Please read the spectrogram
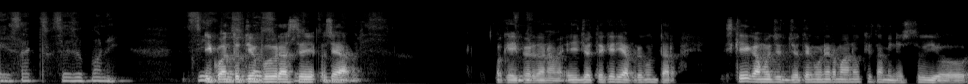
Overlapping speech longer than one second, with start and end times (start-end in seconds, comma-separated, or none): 2.0-3.5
